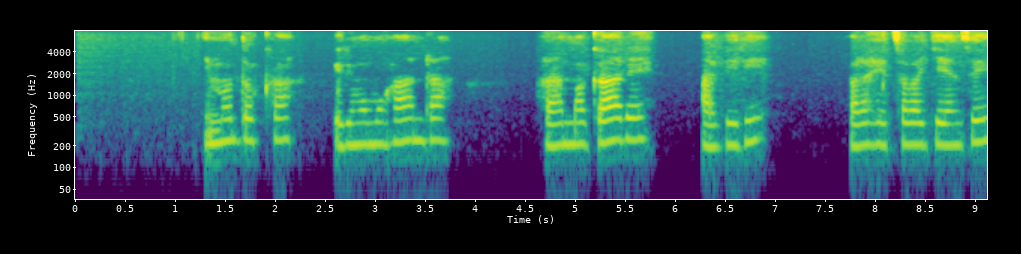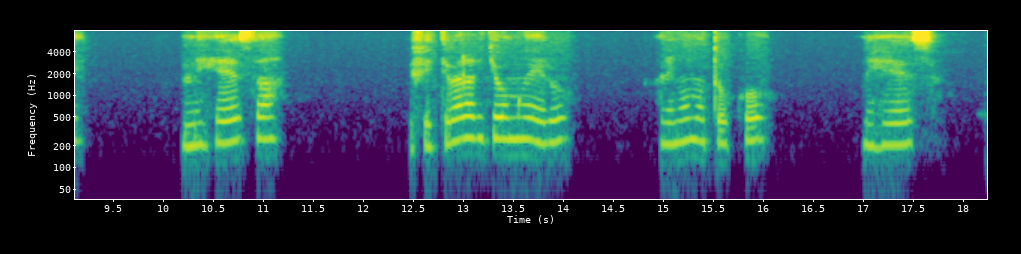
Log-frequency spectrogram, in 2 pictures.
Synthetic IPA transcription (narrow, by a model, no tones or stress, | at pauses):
imo̞do̞kʰa | iɾimumuɦaːnda | haɾaamaɡaɾe̞ | aβiɾi | βaɾaɦe̞t͡saβaɟe̞ːnzi | nihe̞ːsa | ifitiβaɾaɾɟuːmŋe̞ːɾu | haɾimomutokʰo | niɦeːsḁ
